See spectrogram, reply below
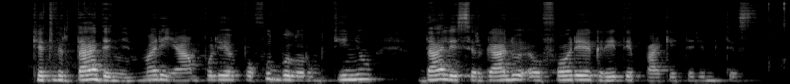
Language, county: Lithuanian, Vilnius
